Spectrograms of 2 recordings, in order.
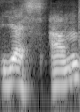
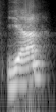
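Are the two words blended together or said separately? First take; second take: separately; blended. First: Both words are said fully and separately. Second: The two words run together into one reduced word. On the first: The speaker calls it wrong. "It's not yes and" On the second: The speaker calls it right. "it's yan"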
